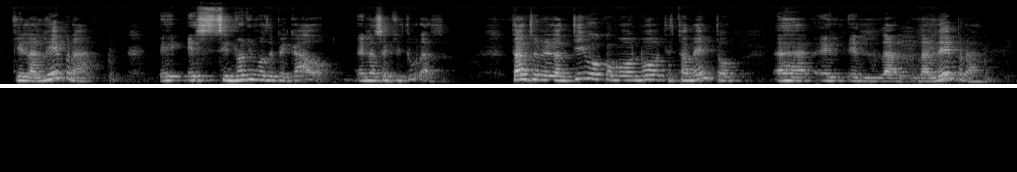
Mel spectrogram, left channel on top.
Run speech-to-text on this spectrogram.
que la lepra es sinónimo de pecado en las Escrituras. Tanto en el Antiguo como en el Nuevo Testamento, la lepra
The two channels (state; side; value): silent; right; digital silence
